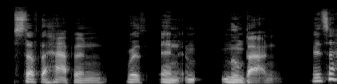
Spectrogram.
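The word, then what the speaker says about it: Mumbattan: how you say it it's Mumbai and Manhattan yeah okay yeah I keep wanting to say Mumbai but I'm like no put baton at the end of it but it's hard to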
